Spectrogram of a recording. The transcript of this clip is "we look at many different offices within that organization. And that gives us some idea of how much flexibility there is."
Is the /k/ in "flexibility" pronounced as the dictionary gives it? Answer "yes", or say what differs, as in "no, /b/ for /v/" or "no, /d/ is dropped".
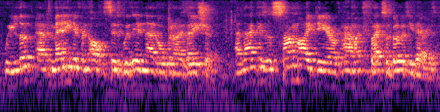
yes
